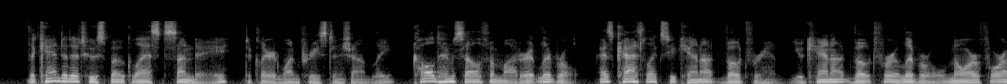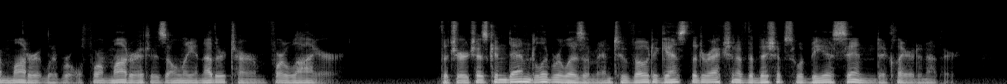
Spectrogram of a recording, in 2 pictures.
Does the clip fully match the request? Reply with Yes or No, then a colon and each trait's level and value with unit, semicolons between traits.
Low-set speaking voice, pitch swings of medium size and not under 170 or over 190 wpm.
Yes: very low, 95 Hz; average, 3.3 semitones; average, 180 wpm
